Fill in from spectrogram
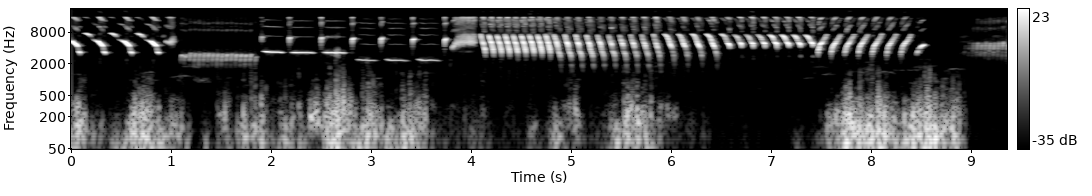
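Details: Long continuous canary song, played as a tutor recording for young canaries: a descending trill, steady whistled notes stepping down in pitch, a buzzy burst, then a long rapid rattling trill. Low rumbling noise runs underneath.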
